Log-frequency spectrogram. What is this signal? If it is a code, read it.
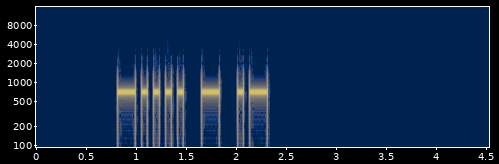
Morse code, heard as a keyed tone, about 20 wpm, 700 Hz. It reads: 6TA
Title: Common Cut Numbers - 3-Digit 20wpm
